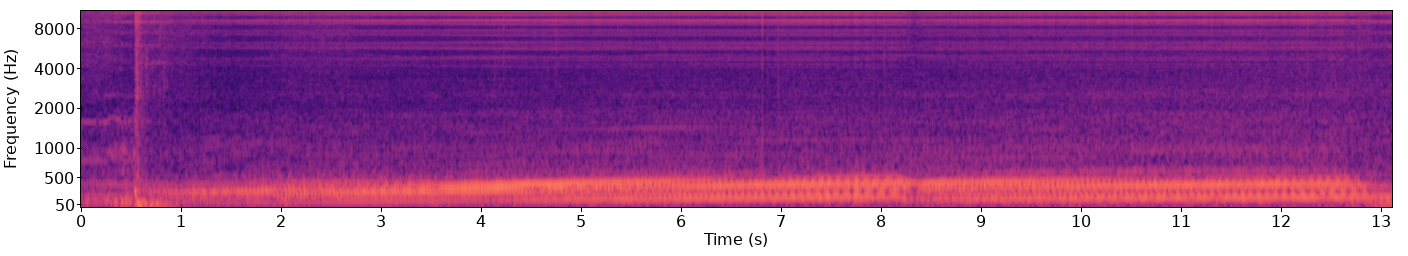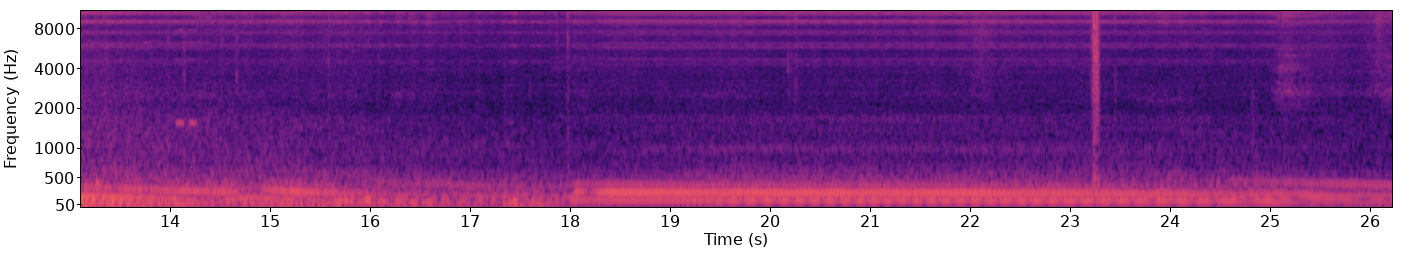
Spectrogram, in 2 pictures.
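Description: Lexus IS 300h F Sport's 2.5-litre four-cylinder hybrid petrol engine, heard from inside the cabin under hard acceleration. The revs climb, drop sharply about eight seconds in, and climb again. They then fall away as the car slows, and from about two-thirds of the way through the engine settles to a steady drone.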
